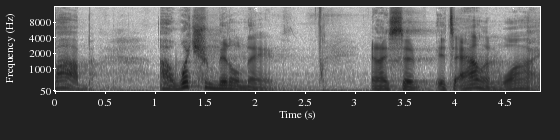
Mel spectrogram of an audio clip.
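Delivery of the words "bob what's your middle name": quiet, hushed aside voice. Quoting his news director pulling him aside on his first day, in a hushed voice. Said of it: "in a hushed voice".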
